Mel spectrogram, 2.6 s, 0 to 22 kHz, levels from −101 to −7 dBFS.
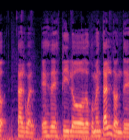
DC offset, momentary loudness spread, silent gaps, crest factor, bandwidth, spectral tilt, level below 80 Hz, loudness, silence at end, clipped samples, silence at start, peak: under 0.1%; 7 LU; none; 18 dB; 15.5 kHz; -6 dB/octave; -44 dBFS; -26 LUFS; 0 s; under 0.1%; 0 s; -8 dBFS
